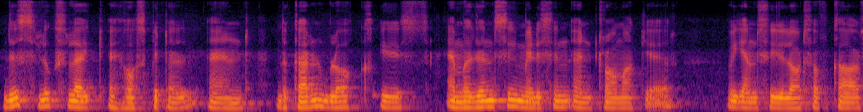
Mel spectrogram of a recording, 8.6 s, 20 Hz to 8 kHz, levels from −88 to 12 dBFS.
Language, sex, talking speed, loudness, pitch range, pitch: English, male, 145 wpm, -20 LUFS, 100-115 Hz, 105 Hz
